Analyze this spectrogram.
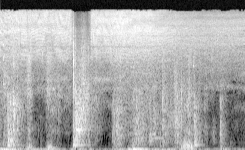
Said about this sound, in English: So someone sent us hairspray. Thank you very much. And that is how you use it. You got to push that white button down and then the hairspray comes out.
